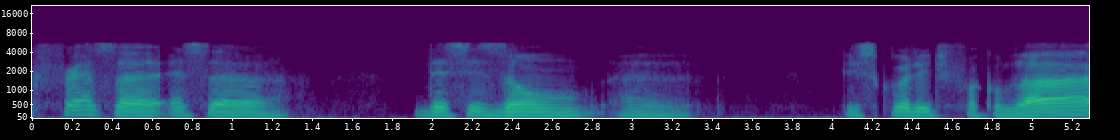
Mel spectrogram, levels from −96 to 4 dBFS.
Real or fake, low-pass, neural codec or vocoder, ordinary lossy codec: fake; 5.4 kHz; codec, 16 kHz in and 24 kHz out, 0.4 kbps, LongCat-Audio-Codec, two codebook decoder; Opus, 16 kbps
